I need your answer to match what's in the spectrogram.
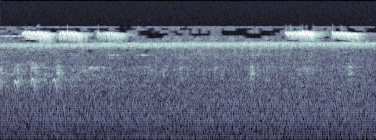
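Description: Cedar waxwings give very high, thin, hissing trills in short bursts, several in the first second and two more near the end, over a steady insect-like drone.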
